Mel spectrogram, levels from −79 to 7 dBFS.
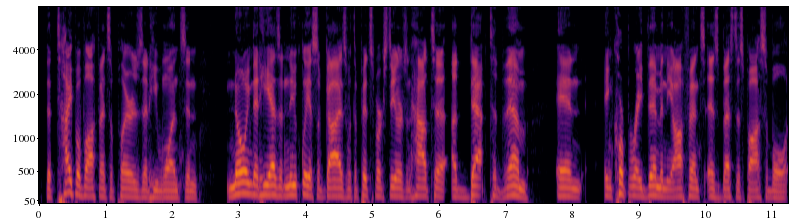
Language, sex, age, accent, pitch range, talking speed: English, male, 20-39, American, 110-140 Hz, 200 wpm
